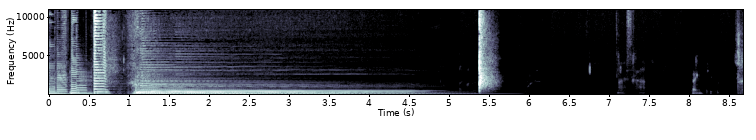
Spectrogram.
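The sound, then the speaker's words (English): A single sharp hand clap cracks out as a long, ringing musical tone fades away, followed by a few faint, brief sounds and silence. “And so begins episode 18 with a nice clap.”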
